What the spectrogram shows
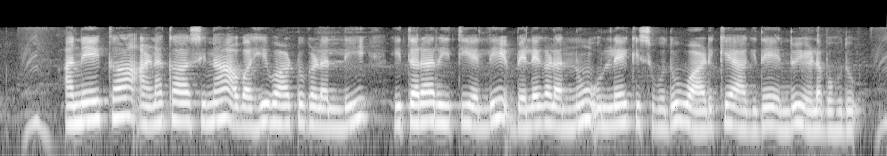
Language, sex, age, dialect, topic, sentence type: Kannada, female, 25-30, Mysore Kannada, banking, statement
